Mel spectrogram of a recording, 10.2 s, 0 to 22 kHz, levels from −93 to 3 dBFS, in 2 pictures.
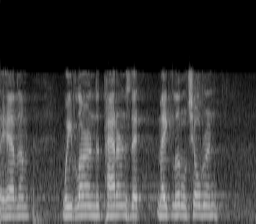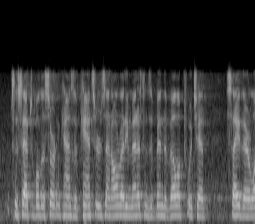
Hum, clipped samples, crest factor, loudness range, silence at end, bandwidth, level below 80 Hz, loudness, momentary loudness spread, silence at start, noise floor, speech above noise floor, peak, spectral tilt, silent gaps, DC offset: none; under 0.1%; 20 dB; 2 LU; 0 s; 6.4 kHz; -64 dBFS; -28 LUFS; 10 LU; 0 s; -54 dBFS; 26 dB; -8 dBFS; -5.5 dB/octave; none; under 0.1%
